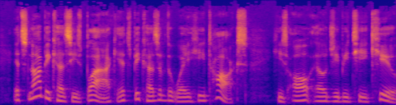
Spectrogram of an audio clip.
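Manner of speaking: plain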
